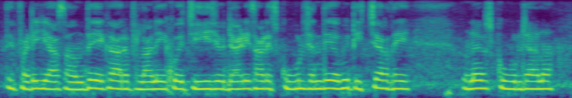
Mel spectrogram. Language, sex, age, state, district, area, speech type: Dogri, female, 30-45, Jammu and Kashmir, Udhampur, urban, spontaneous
